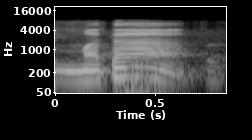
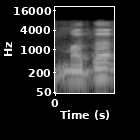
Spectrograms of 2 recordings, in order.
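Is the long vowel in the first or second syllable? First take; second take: second; first. First: The second vowel is long. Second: The first vowel is long. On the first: When? The speaker calls it right. "Tapi mata" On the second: He died. The speaker calls it wrong. "jangan mata ya"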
